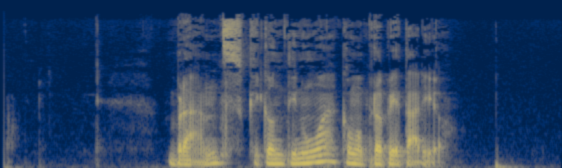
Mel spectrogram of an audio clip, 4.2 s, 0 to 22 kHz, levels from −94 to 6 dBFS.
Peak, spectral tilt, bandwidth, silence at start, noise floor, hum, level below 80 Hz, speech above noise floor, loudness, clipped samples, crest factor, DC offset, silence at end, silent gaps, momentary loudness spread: -2 dBFS; -5.5 dB/octave; 16 kHz; 0.05 s; -60 dBFS; none; -44 dBFS; 44 dB; -17 LUFS; under 0.1%; 18 dB; under 0.1%; 0.4 s; none; 7 LU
